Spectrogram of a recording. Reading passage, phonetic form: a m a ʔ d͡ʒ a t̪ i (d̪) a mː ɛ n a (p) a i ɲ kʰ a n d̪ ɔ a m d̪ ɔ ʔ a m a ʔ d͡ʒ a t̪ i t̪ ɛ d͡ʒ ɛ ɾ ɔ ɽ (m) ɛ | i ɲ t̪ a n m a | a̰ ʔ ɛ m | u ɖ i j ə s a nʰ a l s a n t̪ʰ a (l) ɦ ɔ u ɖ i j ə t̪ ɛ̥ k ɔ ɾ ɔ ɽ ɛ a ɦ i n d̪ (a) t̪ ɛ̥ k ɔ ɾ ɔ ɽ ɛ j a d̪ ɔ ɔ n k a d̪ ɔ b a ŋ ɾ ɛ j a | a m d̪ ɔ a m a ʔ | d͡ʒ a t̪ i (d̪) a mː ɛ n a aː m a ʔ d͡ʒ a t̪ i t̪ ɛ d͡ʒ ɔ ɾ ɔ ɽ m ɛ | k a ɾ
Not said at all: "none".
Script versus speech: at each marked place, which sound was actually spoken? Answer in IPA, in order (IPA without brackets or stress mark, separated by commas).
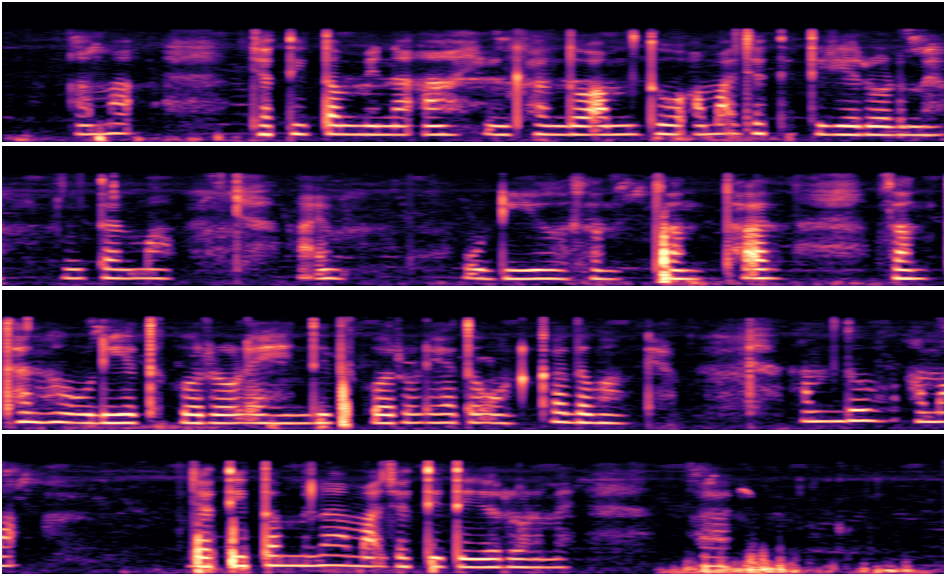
t̪, ʔ, m, l, i, t̪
